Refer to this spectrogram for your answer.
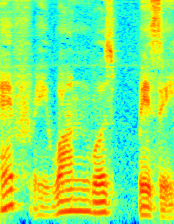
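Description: A man speaks slowly at a fairly low pitch with a slightly husky edge. His pitch swings are big.

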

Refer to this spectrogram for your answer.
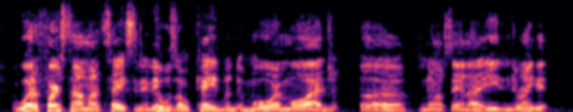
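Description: A fairly quick pace with ordinary pitch variation. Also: man.

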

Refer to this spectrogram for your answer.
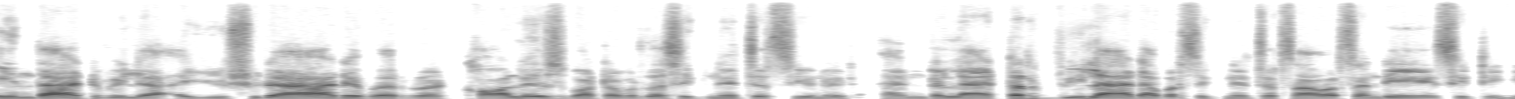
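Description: With an Indian accent, a man speaks at a moderate pace with fairly even intonation and hardly any pauses, in a dry sound with no echo and a quiet background. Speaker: company representative hosting meeting with college coordinators. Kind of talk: online meeting presentation. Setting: video call. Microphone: video call.

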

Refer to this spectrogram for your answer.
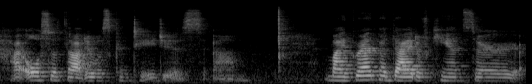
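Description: Speaking at a fairly slow pace, a woman with a fairly low voice keeps a monotone, flat intonation amid audible room echo. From southern Belarus. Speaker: personal storyteller. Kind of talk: personal story told to camera. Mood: serious, reflective, hesitant. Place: home room.

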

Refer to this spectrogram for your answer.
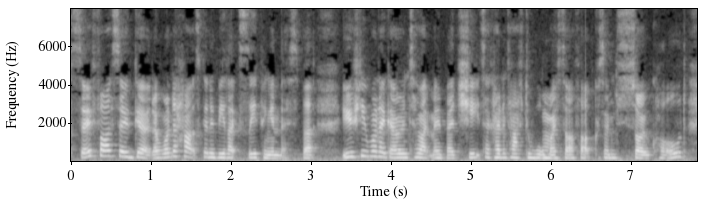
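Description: At a moderate pace, a woman speaks in a fairly high voice with lively intonation. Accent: British. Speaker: YouTuber; vlogger. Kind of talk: product review vlog; casual vlog chat. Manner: casual, with many fillers. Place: home room. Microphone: phone near.

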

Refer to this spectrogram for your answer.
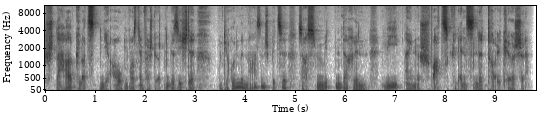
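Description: A man speaks slowly at an extremely low pitch, with vocal fry. His pitch swings widely.

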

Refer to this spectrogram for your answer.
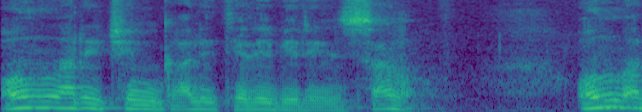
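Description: Somewhat breathy and dark, mellow in tone, a man speaks with lively intonation. His pace is moderate. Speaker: YouTuber. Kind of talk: video monologue. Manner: animated.

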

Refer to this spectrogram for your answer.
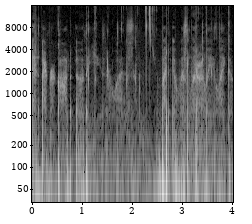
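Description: Whispering from a woman at a moderate pace. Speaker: content creator. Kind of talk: casual vlog chat, soft ASMR-style talk. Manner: close-mic articulated ASMR whisper. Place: home room. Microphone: studio mic.

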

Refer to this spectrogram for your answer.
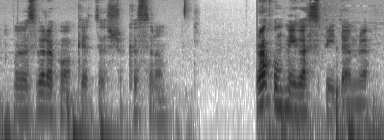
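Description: A man talks at a moderate pace over light background noise. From Hungary. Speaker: gaming streamer. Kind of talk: live gameplay commentary. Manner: casual, thinking aloud.

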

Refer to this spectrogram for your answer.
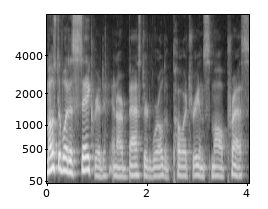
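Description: Gravelly and theatrical in tone, a man speaks with ordinary pitch variation against a quiet background. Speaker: performance poet and actor. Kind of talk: poem performed. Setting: living room concert with audience. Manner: gritty, rhythmic, theatrical delivery. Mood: wry, sardonic, deliberate. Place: home room.

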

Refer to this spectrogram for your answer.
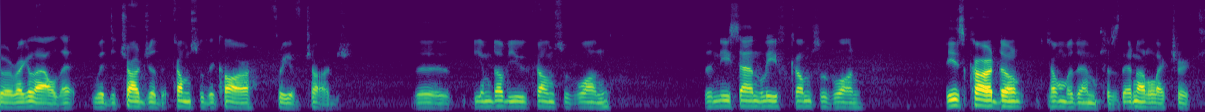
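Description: At a moderate pace with long, frequent pauses, the voice keeps fairly even intonation in a dry sound with no echo. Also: man, fairly low pitch for a man. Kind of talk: casual vlog chat. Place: street. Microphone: phone near.

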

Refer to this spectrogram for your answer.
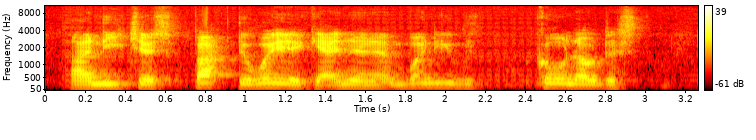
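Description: Speaking fairly quickly in a Cardiff accent, a man uses a medium pitch. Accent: Welsh (Cardiff). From Cardiff, Wales. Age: 70s. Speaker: retired bus driver. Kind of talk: interview answer.

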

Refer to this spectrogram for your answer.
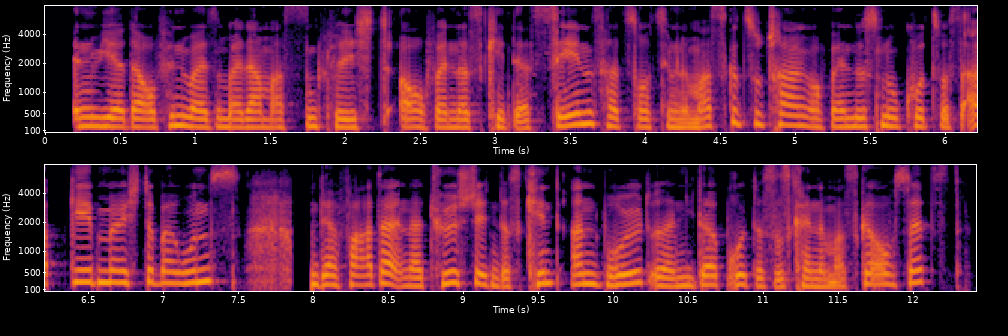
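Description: A woman speaks at a fairly quick pace with medium pitch, ordinary pitch variation and a dark, mellow tone. The sound is dry and close with no echo, a very clean recording with a silent background. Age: 30s. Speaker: library media specialist. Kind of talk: casual interview.

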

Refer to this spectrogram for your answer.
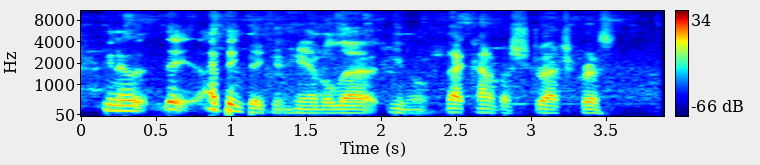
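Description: A man speaks in an enthusiastic tone. The sound is dry with no echo, and there is light background noise. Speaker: basketball color commentator. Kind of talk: live sports commentary. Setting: courtside at a high school gym. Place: hall.

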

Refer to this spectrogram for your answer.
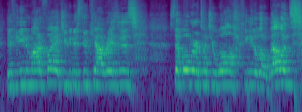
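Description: A man speaks at a moderate pace in an extremely high pitch. His intonation is flat and monotone, with audible echo from the room. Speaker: fitness instructor. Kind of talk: workout instruction. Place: home room. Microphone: camera far.

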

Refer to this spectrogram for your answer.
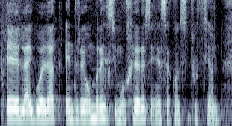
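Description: A woman talks at a fairly quick pace, her medium pitch held in fairly even intonation. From Germany. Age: 50s. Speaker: journalist and gender consultant; journalist panel guest. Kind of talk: panel discussion. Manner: halting. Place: studio. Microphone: lapel.

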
